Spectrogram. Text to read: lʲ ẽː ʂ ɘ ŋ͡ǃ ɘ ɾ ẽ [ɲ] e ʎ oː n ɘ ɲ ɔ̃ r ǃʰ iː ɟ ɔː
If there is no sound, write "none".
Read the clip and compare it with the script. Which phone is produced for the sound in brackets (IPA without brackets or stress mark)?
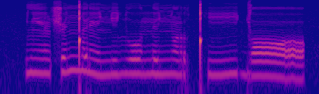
ɲ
